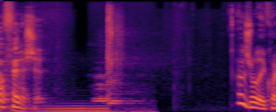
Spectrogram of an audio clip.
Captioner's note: beeps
